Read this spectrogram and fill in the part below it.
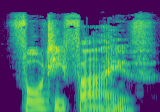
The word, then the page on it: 45: British English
